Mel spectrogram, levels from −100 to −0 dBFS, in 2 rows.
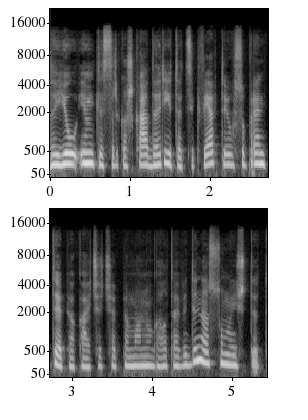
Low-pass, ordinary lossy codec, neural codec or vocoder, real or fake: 14.4 kHz; Opus, 64 kbps; autoencoder, 48 kHz, 32 numbers a frame, DAC-VAE, trained on Japanese speech; fake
